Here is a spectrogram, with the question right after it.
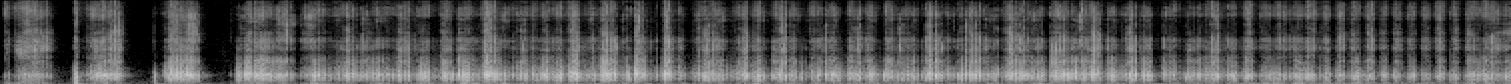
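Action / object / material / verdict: scrape / embossed faux leather vanity case / faux leather / none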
